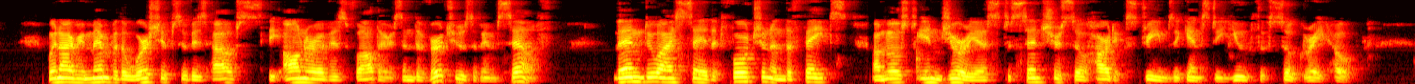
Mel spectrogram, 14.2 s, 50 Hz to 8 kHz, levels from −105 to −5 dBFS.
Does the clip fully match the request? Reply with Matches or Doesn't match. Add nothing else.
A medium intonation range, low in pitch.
Matches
